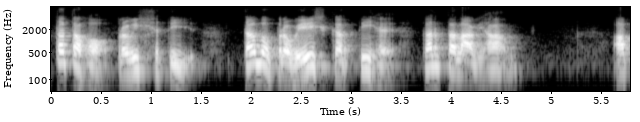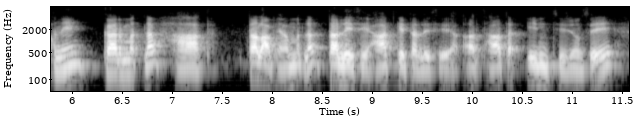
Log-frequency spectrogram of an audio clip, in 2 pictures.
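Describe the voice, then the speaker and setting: A man teaching online, reading verses aloud and breaking each one down for his students. His pitch rises and falls in an animated way as he explains. The sound is thin and phone-like. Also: takes it slowly. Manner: reads Sanskrit lines then explains them in Hindi, often adding "ठीक है". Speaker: Sanskrit teacher. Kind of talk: online lesson explaining a Sanskrit text line by line. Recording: tinny phone-like audio.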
